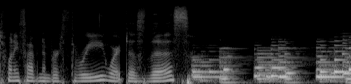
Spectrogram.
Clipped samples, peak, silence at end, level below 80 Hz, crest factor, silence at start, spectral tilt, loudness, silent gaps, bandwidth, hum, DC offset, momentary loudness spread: under 0.1%; -8 dBFS; 0 s; -48 dBFS; 18 dB; 0 s; -7 dB/octave; -27 LUFS; none; 16 kHz; none; under 0.1%; 11 LU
